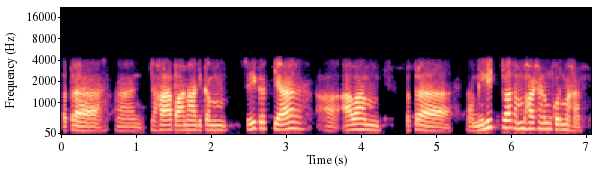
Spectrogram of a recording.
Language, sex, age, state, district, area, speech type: Sanskrit, male, 18-30, Karnataka, Uttara Kannada, rural, conversation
